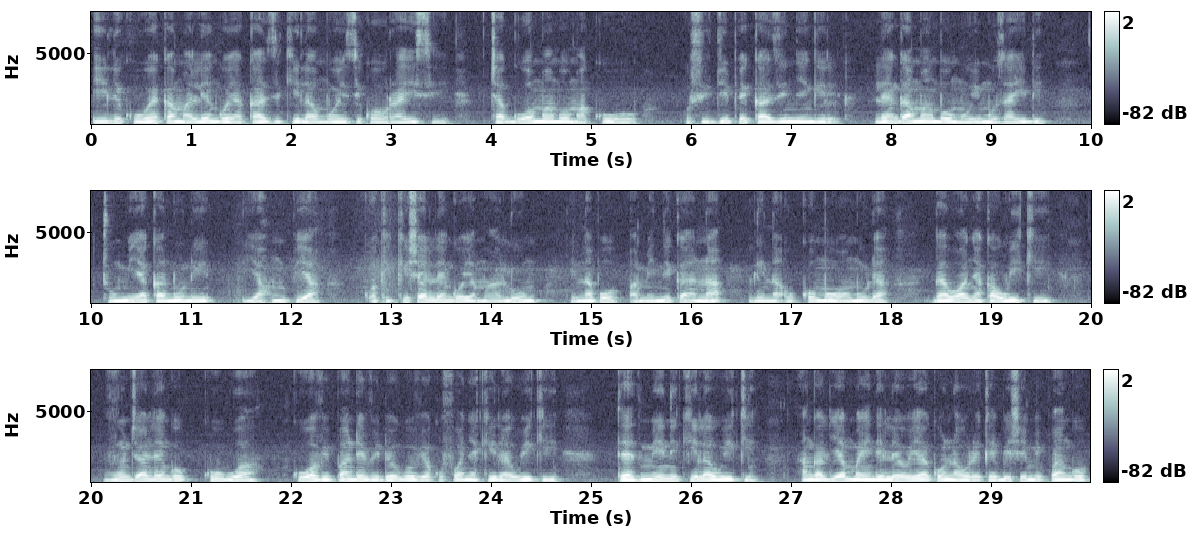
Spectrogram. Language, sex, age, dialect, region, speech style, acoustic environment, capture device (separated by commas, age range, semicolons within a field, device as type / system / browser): Swahili, male, 25-34, Kenya - Mombasa, Kenya, focused, silence, desktop / Windows / Chrome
